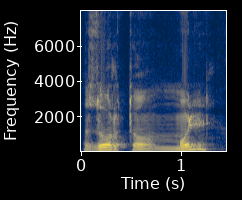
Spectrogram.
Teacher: Обычное за не между зубами.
